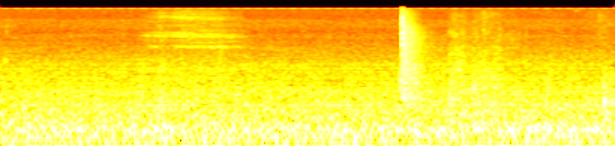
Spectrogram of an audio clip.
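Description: Small handling sounds at a fly-tying bench: a brief faint high scrape about a second in, then one sharp click near the three-second mark, over a steady room hum.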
